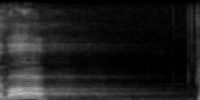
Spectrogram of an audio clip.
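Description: A man speaking into a microphone: one drawn-out word that falls in pitch, then its echo fades into a short pause.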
